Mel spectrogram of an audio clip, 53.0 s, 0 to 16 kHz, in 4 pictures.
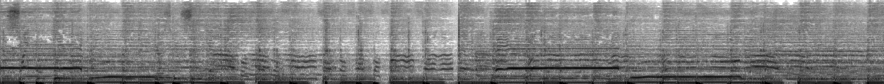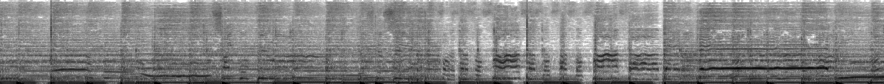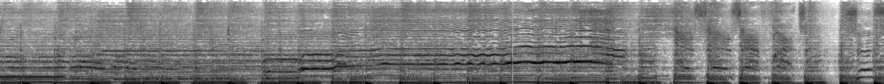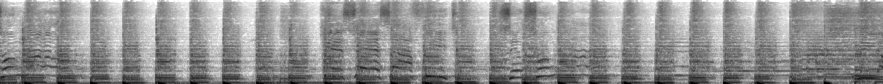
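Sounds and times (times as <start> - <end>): person singing: 0.0 - 38.6, 51.8 - 53.0
bass guitar: 0.0 - 53.0
drums: 0.0 - 53.0
electric guitar: 0.0 - 53.0
live rock band playing: 0.0 - 53.0.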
